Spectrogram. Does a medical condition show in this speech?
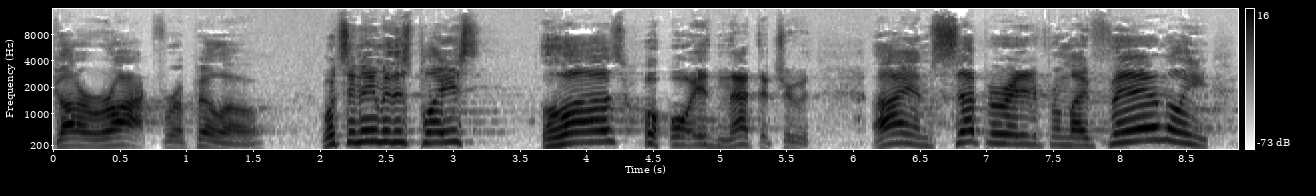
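No.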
